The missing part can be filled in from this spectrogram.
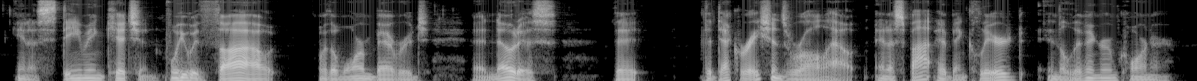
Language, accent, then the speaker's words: English; Beaver Island, Michigan, United States; growing up on Beaver Island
